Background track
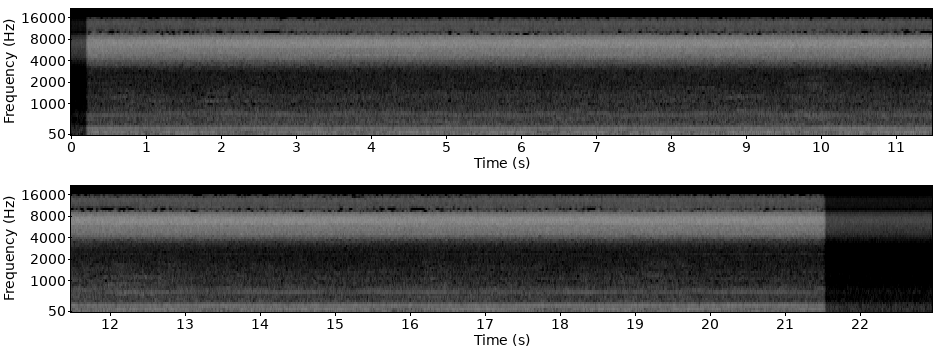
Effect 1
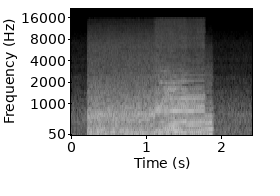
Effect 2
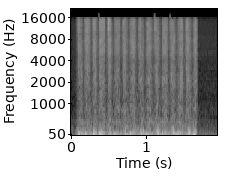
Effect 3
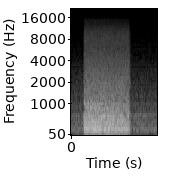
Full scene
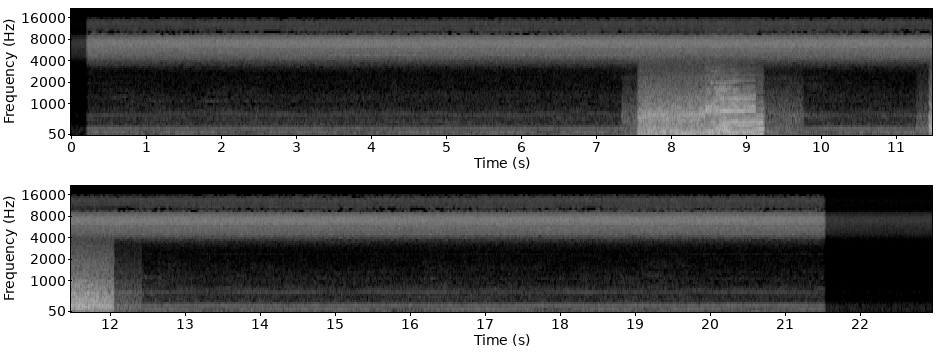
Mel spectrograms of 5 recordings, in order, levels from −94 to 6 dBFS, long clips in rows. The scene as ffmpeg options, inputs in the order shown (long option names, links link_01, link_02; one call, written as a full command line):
ffmpeg -i bed.wav -i cue0.wav -i cue1.wav -i cue2.wav -filter_complex "[0:a]volume=-6dB[link_01];[1:a]acontrast=80,atrim=end=2.42,asetpts=PTS-STARTPTS,volume=-11dB,afade=type=in:duration=0.004:curve=hsin,afade=type=out:start_time=2.416:duration=0.004:curve=hsin,adelay=7340[link_02];[3:a]atrim=end=1.15,asetpts=PTS-STARTPTS,volume=-3.5dB,afade=type=in:duration=0.004:curve=hsin,afade=type=out:start_time=1.146:duration=0.004:curve=hsin,adelay=11270[link_03];[link_01][link_02][link_03]amix=inputs=3:normalize=0" out.wav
